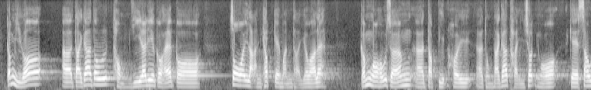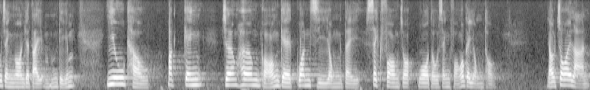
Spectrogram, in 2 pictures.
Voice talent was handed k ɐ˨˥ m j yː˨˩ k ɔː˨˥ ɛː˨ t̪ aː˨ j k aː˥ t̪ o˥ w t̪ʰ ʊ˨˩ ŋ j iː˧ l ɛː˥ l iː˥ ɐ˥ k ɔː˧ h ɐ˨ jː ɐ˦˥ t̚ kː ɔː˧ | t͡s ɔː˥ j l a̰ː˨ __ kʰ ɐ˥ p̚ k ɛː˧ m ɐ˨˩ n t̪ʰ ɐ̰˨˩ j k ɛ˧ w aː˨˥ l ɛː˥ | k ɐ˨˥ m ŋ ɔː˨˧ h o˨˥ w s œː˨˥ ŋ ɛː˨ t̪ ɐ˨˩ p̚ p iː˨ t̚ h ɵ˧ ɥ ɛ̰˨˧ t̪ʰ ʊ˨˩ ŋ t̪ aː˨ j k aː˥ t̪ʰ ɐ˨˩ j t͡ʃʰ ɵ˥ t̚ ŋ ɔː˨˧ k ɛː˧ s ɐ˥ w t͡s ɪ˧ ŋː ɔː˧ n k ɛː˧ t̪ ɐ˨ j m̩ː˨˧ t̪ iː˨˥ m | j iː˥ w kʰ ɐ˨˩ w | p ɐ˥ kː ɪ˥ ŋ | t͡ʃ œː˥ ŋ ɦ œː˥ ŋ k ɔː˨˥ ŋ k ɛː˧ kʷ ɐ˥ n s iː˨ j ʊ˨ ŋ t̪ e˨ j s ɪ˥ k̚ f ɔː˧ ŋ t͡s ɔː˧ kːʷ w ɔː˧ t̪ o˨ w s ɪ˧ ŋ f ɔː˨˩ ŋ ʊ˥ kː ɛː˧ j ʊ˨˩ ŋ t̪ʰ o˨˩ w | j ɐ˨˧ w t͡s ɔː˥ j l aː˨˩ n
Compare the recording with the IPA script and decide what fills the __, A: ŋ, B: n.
B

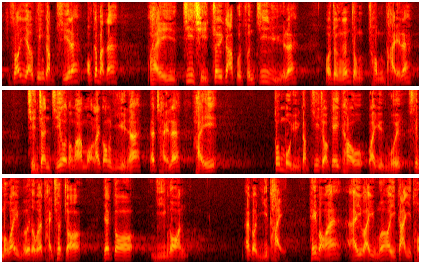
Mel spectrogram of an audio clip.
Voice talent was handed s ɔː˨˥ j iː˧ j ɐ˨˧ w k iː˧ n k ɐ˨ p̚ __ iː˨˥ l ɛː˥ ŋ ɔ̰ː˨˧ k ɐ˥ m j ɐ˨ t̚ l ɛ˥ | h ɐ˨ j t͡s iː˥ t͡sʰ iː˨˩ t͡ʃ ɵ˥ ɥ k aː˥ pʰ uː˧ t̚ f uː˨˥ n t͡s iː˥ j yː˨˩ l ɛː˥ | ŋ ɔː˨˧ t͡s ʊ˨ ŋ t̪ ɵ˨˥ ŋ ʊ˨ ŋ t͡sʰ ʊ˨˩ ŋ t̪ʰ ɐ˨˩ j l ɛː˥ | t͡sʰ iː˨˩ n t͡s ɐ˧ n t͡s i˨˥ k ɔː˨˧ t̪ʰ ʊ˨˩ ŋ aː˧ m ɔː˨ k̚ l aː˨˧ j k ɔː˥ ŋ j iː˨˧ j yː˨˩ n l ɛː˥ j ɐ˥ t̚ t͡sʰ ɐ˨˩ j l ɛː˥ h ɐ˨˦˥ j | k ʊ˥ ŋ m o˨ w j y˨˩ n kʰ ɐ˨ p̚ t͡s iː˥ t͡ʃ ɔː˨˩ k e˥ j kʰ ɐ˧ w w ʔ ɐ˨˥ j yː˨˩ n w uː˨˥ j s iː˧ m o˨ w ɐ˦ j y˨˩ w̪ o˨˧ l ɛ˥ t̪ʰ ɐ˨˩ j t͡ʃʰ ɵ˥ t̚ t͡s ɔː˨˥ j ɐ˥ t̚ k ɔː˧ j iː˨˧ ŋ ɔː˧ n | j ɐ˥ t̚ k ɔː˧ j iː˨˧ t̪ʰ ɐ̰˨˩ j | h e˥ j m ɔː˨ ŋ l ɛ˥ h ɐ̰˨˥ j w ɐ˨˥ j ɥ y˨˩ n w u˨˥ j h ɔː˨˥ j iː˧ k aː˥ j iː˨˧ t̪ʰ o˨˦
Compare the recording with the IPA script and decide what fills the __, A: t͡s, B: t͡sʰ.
B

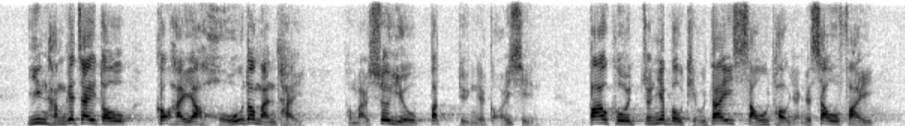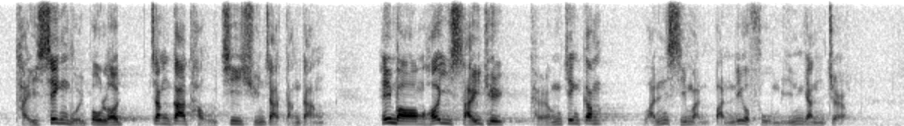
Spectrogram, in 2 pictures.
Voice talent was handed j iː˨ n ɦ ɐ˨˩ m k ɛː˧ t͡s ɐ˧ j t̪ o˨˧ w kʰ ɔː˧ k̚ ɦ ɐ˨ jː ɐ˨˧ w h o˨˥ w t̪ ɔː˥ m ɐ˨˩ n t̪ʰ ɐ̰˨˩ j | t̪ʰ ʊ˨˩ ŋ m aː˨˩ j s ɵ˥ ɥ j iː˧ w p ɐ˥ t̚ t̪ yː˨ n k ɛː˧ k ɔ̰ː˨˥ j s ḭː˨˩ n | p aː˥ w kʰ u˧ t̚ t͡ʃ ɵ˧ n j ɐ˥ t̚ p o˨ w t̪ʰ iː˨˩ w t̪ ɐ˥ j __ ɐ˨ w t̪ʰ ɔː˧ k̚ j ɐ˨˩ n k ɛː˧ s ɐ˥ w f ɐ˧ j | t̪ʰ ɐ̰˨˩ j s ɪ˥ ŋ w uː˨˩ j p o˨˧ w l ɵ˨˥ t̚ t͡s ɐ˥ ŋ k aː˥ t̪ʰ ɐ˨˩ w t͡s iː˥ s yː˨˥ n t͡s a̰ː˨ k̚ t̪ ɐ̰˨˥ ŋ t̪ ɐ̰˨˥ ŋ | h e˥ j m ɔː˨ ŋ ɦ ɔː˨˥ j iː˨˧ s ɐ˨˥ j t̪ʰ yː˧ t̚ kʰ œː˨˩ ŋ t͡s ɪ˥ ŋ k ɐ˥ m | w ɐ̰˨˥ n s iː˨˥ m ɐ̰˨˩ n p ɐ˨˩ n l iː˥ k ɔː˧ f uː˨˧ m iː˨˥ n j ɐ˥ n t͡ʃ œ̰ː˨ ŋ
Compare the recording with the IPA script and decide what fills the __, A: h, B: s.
B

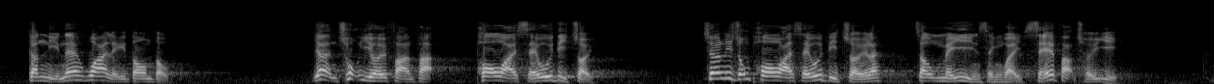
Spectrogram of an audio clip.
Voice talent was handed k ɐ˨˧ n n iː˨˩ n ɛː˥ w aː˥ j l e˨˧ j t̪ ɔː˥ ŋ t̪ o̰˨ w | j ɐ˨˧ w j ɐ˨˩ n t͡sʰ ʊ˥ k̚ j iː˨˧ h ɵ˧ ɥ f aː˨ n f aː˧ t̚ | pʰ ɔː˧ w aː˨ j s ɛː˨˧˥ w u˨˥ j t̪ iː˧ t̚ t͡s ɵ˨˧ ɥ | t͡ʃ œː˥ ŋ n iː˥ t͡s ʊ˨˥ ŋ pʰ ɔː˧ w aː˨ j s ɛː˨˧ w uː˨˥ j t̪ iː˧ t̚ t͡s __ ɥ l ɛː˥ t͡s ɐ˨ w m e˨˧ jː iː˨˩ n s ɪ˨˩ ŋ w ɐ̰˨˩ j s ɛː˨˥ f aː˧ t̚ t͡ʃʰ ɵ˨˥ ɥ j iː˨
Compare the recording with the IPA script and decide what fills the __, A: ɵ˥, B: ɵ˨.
B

